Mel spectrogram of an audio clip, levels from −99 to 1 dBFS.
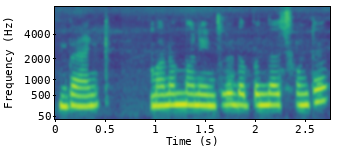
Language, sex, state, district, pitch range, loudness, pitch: Telugu, female, Andhra Pradesh, Krishna, 255-275 Hz, -12 LUFS, 265 Hz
